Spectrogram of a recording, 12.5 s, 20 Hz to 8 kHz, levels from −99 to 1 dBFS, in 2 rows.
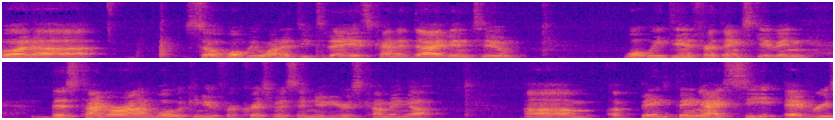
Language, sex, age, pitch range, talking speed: English, male, 20-39, 125-160 Hz, 190 wpm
